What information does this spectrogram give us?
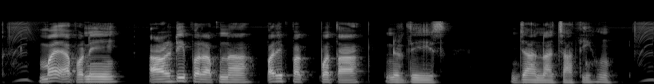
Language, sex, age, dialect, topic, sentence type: Hindi, male, 31-35, Garhwali, banking, statement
